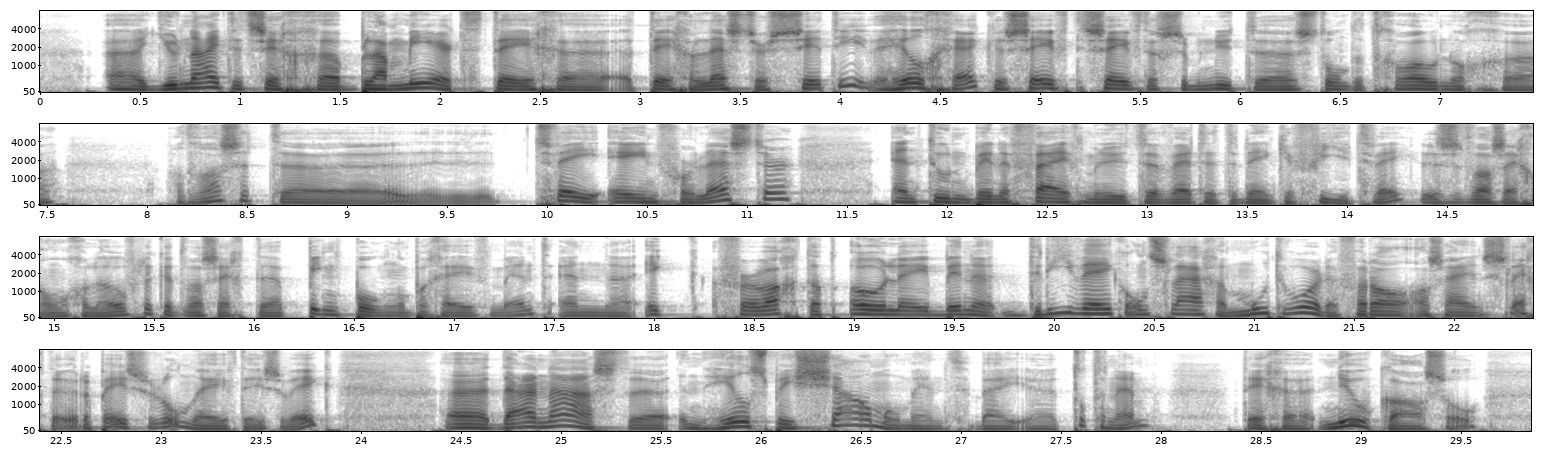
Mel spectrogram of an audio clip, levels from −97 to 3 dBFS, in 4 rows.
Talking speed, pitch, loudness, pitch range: 175 wpm, 120 Hz, -28 LUFS, 110-140 Hz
